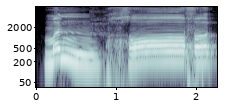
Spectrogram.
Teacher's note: یہاں نون ساکن کا اظہار آپ یہاں گننا نہیں کریں گے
